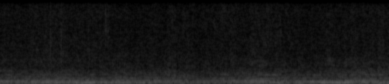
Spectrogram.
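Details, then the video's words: Queenless honey bee colony buzzing inside a small nucleus hive; dense continuous drone with stacked tonal layers, a wavering mid-pitched hum rising and fading slightly, no other sounds. "Ruchette bourdonneuse"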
